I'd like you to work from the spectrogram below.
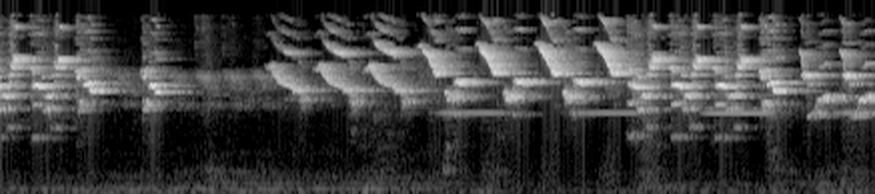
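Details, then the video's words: Local lined seedeater (pico plat) singing strongly: a fast run of high, buzzy, downslurred notes, short pause near one second, then a sustained sweeping series of chattering slurs about two per second. "Local Pico Plat singing big"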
